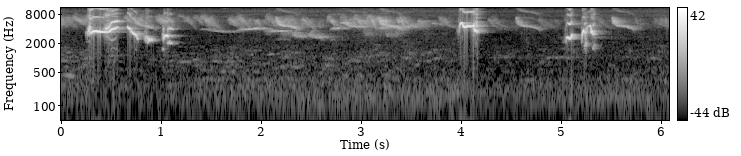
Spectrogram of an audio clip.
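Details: Oriental magpie-robin decoy singing a forest-voice fighting song: an opening burst of loud, ringing whistles, then a soft warbled medley, and two further sharp whistled notes.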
